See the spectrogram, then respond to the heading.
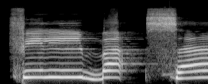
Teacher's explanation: اس مد کو ہم پہلے لمبا کریں گے، یہ مد متصل ہے، اس کو ہم 3 سے 4 الف کے مقدار لمبا کریں گے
